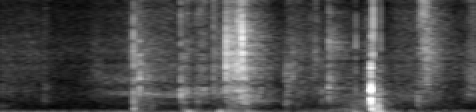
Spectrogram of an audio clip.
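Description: Scattered knocks and rustling as a plastic bucket is handled, then a single sharp thump near the end as the phone filming falls over.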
